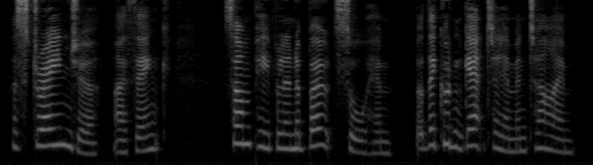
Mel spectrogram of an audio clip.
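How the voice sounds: Lively intonation marks this natural reading voice.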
